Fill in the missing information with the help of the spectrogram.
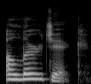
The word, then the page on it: allergic: ələ́ːrdʒik; アラージク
